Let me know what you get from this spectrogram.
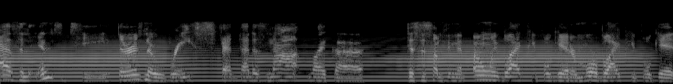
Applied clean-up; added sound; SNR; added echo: none; Trumpet; 2 dB; none.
